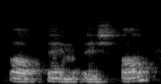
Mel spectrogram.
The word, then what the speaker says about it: Hamsa: Donc ça s'écrit en sanskrit H, enfin ça s'écrit pas ainsi en sanskrit, mais ça se traduit en français Amsa, Hamsa, qui veut dire le signe, l'animal, le signe sur un lac.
